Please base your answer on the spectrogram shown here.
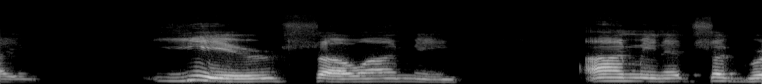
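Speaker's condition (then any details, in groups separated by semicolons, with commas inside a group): Traumatic brain injury; almost 40 years since injury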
